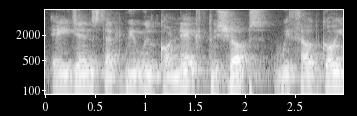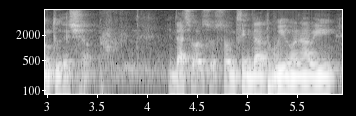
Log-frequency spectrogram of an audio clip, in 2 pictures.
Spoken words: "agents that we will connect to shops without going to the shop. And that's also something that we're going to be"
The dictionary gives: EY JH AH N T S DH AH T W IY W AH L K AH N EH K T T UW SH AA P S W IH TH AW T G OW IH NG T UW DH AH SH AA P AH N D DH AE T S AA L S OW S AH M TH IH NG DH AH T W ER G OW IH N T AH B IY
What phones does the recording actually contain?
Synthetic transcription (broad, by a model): EY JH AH N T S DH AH T W IY W AH L K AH N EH K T T UW SH AA P S W IH TH AW T G OW IH NG T UW DH AH SH AA P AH N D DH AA T S AA L S OW S AH M TH IH NG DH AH T W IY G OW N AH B IY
